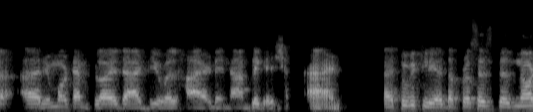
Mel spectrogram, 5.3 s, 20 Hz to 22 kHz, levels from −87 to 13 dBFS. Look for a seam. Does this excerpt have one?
yes; 1 cut; at 3.7 s

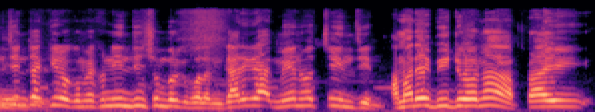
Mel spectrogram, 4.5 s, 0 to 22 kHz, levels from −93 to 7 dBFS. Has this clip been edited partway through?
yes; 1 cut; at 2.9 s

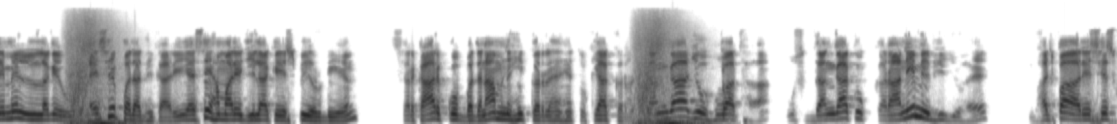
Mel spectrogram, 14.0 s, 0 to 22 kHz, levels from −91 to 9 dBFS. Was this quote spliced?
yes; 2 cuts; at 1.0 s, 8.0 s

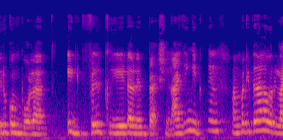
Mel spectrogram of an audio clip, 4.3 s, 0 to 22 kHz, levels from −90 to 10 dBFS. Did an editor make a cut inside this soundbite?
yes; 1 cut; at 3.1 s

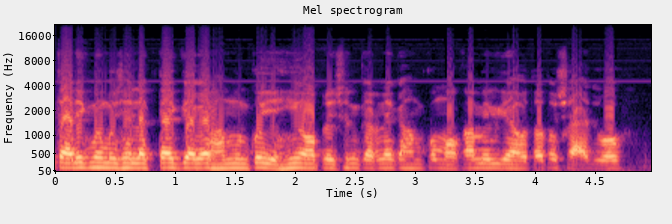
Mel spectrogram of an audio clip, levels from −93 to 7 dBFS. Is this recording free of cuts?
yes; 0 cuts

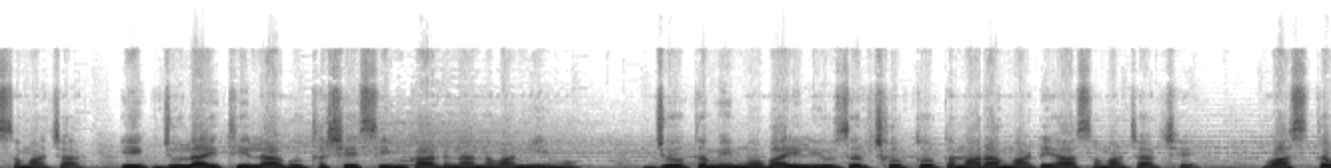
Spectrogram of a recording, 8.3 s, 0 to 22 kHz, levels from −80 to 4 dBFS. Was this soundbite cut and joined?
no; 0 cuts

